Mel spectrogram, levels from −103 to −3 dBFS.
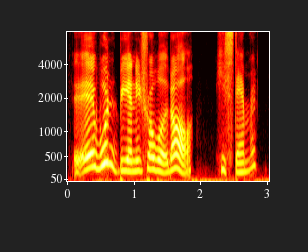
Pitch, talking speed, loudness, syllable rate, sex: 235 Hz, 180 wpm, -16 LUFS, 5.6 syllables/s, female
